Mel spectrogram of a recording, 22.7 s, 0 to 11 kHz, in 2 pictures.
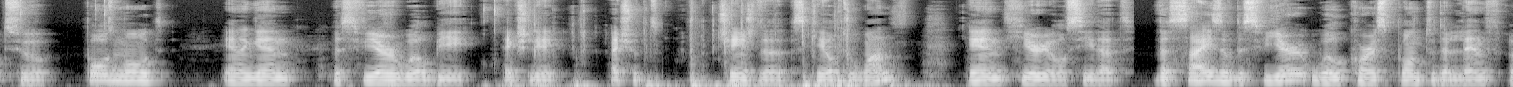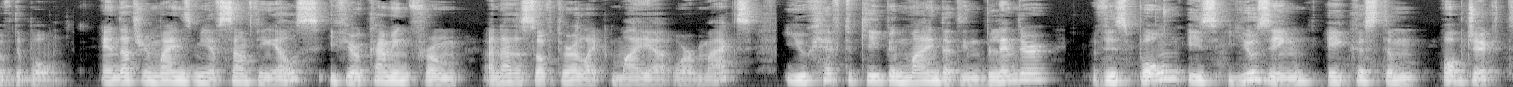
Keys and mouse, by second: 0.1 d, 0.2-0.8 drag, 3.6-7.0 drag, 5.5 BackSpace.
